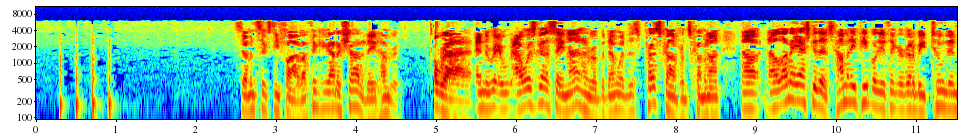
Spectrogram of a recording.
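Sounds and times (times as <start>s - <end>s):
boomy knocks on a microphone: 0.3s - 1.1s
speech: 2.5s - 11.5s.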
